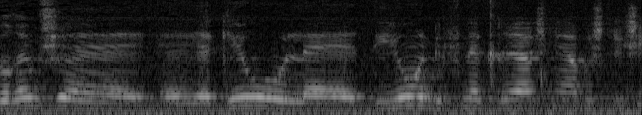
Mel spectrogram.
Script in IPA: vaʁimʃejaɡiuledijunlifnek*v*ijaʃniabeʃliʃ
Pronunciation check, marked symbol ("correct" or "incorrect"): incorrect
